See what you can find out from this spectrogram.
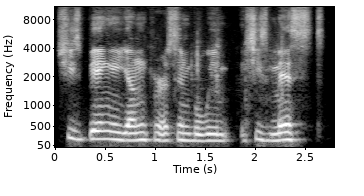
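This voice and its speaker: A man's voice: a little high, steady tone, a little slow, dry recording. A man with a stuffed-up nose, hosting a podcast and chatting casually, laughing often. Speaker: podcast host. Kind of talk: casual chat.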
